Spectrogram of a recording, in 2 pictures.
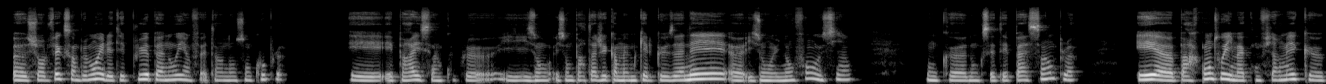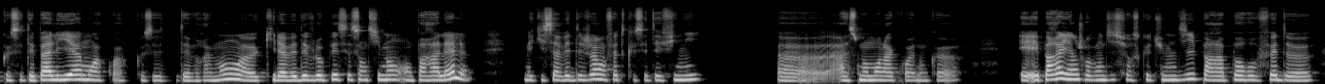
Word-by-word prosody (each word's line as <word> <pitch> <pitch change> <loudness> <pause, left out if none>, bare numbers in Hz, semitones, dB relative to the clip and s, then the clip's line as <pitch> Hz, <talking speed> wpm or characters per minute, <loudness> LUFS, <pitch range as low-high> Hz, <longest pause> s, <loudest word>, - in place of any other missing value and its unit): heu, 195 -1 +2
sur 185 +2 -3
le 190 - -5
fait 245 - +3
que 240 - -5
simplement 215 +2 +1
il 240 - +3
était 190 +1 -2
plus 230 +5 0
épanoui 215 -1 +1
en - - -4
fait, 185 - -10
hein, 190 - -5
dans 185 0 -4
son 190 +2 -7
couple. 225 +3 -7 0.6
Et 180 -2 -1
et - - -2
pareil, 190 +3 -1
c'est 185 - -4
un 175 - -2
couple, 185 +2 -14
heu, 230 +5 -5
i 185 -6 -4
ils 180 0 -1
ont 185 0 -3
ils 185 - -4
ont 185 - -1
partagé 195 +1 -3
quand 195 0 -3
même 185 0 0
quelques 190 -1 -2
années, 245 +6 +6
heu, 180 -1 0
ils 170 +2 -3
ont 180 - +2
une 175 0 0
enfant 195 +8 -3
aussi, 225 -1 -1
hein, 220 +1 -5 0.7
donc 185 -3 -3
heu, 180 -1 -1
donc 180 0 -3
c'était 175 +1 -2
pas 195 +2 -4
simple 245 0 0 0.6
et 220 +1 +10
heu, 185 -3 +3
par 185 -2 -4
contre, 255 0 +2
oui, 250 - +6
il - - +4
m'a 185 -1 0
confirmé 200 +5 -1
que 195 -5 -4
que 190 +3 -7
c'était 190 +1 0
pas 205 +2 +6
lié 210 +2 +6
à 225 - +4
moi, 210 -3 +2
quoi. 180 -1 -11
Que 185 - -11
c'était 180 0 -6
vraiment 190 +7 +2
heu, 180 - +1
qu'il 180 +2 -3
avait 190 0 +3
développé 205 +2 +2
ses 225 0 -4
sentiments 215 +1 0
en 190 - -2
parallèle, 210 +6 +2 0.5
mais 200 -2 -4
qu'il 195 - -8
savait 200 +1 0
déjà 210 +4 0
en 230 - +1
fait 215 -1 -5
que - - -17
c'était 195 +1 -4
fini, 215 +4 -1 0.8
heu, - - -1
à 175 +2 -4
ce 180 - -1
moment-là 195 -1 +1
quoi, 190 0 -6
donc, 180 +1 -8
heu. 190 +1 -6 0.6
Et - - +3
et - - +4
pareil, 240 +3 +5
hein, 230 - +4
je 235 - -8
rebondis 210 +1 -2
sur 215 -2 -6
ce 180 - -11
que - - -5
tu 200 +1 -6
me 205 0 +1
dis 240 +4 0
par 220 -4 -1
rapport 195 +2 0
au 200 - -1
fait 215 +4 0
de, 185 -2 -1
200 Hz, 240 wpm, -19 LUFS, 185-220 Hz, 0.8 s, et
